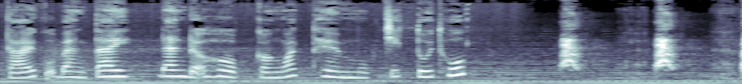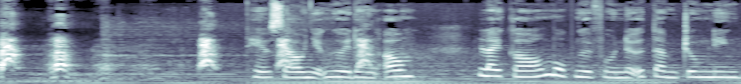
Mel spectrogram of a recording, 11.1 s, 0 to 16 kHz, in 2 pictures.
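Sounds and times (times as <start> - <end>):
speech: 0.0 - 3.6, 7.4 - 11.1
dog barking: 4.2 - 8.5.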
